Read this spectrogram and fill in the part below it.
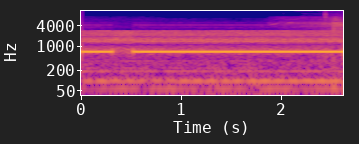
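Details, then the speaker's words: Xiegu X6100 ham radio with no antenna connected, RF gain not fully up: a steady pure whistle at one pitch over faint hiss, dropping out and returning, like someone tuning up; spurious tone (birdie) generated inside the receiver. "so I that sounds like somebody tuning up and I don't even have any antenna hooked up"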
